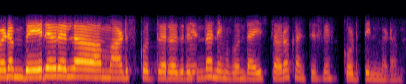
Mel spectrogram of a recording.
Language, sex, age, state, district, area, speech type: Kannada, female, 30-45, Karnataka, Chitradurga, rural, conversation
